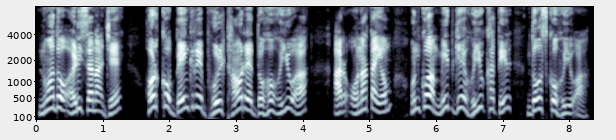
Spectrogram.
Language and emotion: Santali, angry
